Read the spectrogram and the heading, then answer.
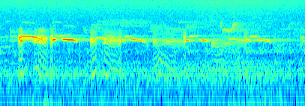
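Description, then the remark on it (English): Calls of marbled murrelets, small seabirds related to puffins: a series of sharp, high, downward-sweeping cries repeating every half second or so over a thin sustained whistle, with no voices. “Most seabirds meet and breed in colonies, but marbled murrelets, little relatives of puffins, breed inland in old-growth forests.”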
